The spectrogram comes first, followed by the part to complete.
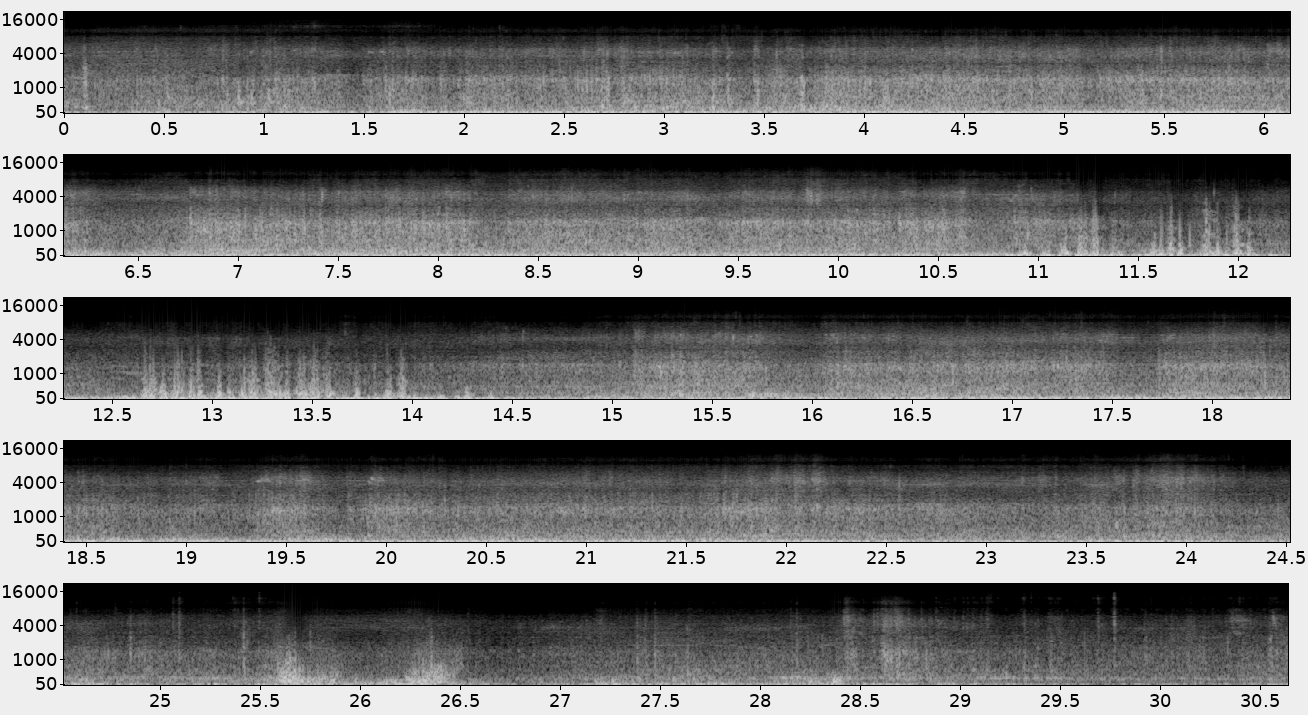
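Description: Wind rushing over the camera microphone and tyres crunching on loose gravel as a mountain bike descends a rough forest track at speed, with the rattle and knock of the bike over stones. A couple of sharper knocks come about four seconds before the end, then the noise eases off.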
